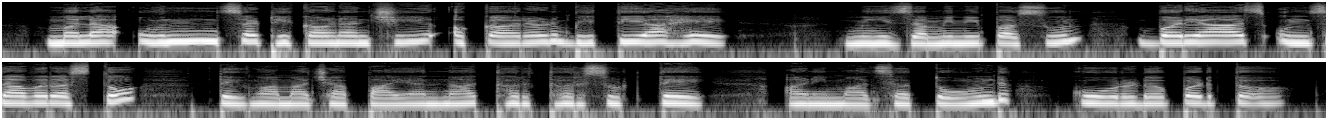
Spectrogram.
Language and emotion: Marathi, fearful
